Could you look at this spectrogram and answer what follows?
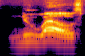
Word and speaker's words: Newell's: childhood team, Newell's, and that is spelled Newells, but pronounced Newell's.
